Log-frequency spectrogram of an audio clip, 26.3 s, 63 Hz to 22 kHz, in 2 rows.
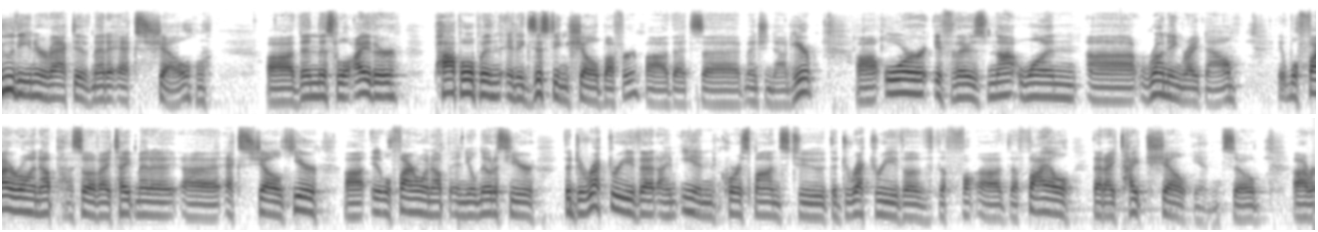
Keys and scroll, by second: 0.6 alt+x, 1.0-3.7 typing, 8.8 ctrl+x, 11.8-13.3 typing.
